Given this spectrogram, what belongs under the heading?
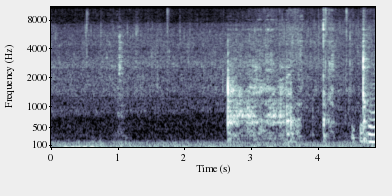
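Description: Green chilies and curry leaves frying in olive oil, a steady close sizzle with brighter bursts of crackling as they are stirred in the pan.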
